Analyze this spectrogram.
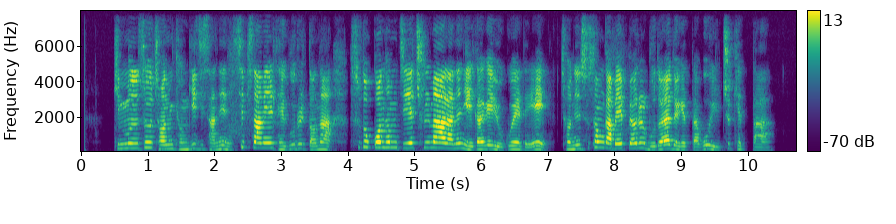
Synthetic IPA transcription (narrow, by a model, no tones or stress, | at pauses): kimːunsʰut͡ɕʌnkjʌŋɡid͡ʑisʰanɯnɕʰip̚s͈amiɭte̞ɡuɾɯɭt͈ʌnasʰudok͈wʌnɸʌmd͡ʑie̞t͡ɕʰuɭmaɾanɯneɡaɡe̞joɡue̞de̞ɦe | t͡ɕʌninsʰusʰʌŋɡabe̞p͈jʌɾɯɭmudʌjadwe̞ɡe̞t̚t͈aɡoiɭt͡ɕʰukʰe̞t̚t͈a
